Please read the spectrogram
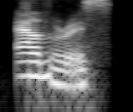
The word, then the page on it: avarice: Indian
